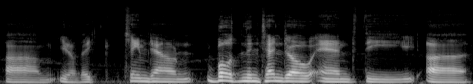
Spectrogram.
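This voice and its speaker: A man co-hosting a relaxed talk show. He speaks haltingly with frequent fillers and drops dry jokes along the way. His pitch sits in a middle range for a man. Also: clear, resonant tone. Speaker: co-host. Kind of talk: casual discussion.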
